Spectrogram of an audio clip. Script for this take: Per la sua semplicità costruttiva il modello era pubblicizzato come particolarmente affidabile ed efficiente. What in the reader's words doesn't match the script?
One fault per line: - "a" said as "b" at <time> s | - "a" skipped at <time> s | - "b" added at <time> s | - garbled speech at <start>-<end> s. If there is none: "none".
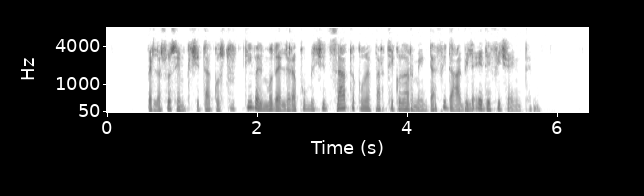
none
